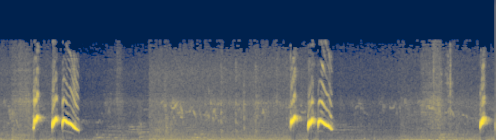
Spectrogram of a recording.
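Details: Female red-whiskered bulbul singing in a cage to stimulate an adult male: short bright downslurred whistled phrases of two to three notes, given in bursts about four seconds apart, with quiet background between.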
